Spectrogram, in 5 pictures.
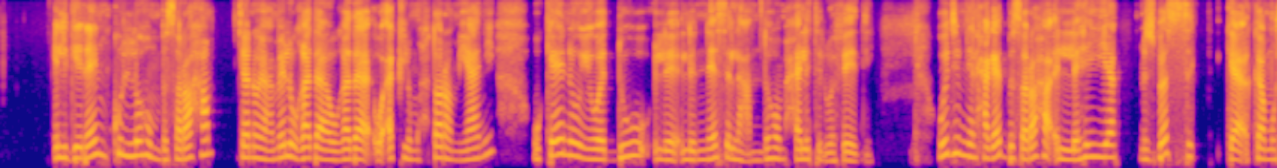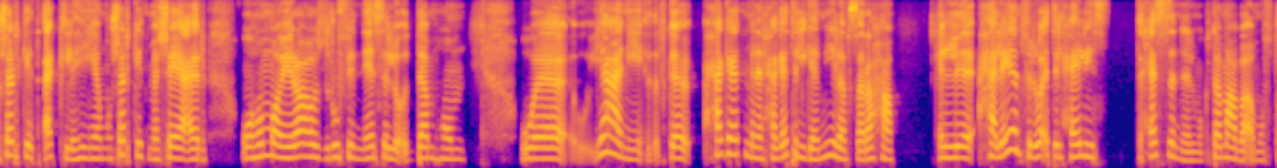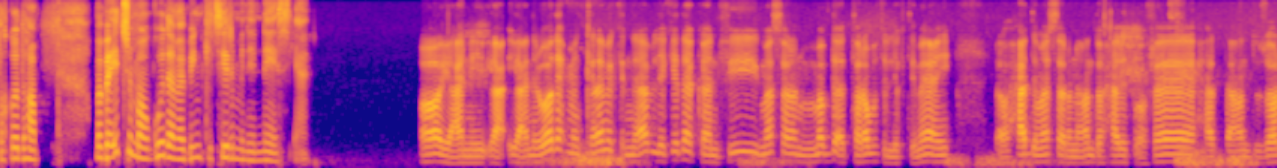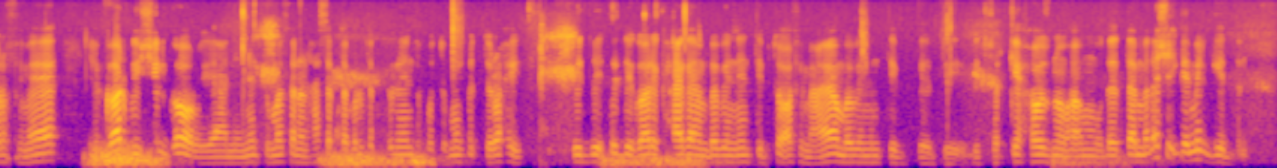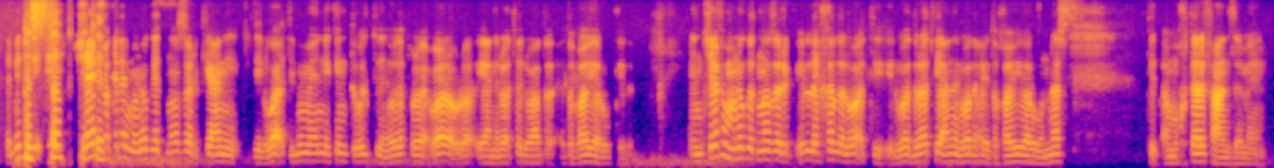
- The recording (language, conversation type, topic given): Arabic, podcast, ليش بنحب نشارك الأكل مع الجيران؟
- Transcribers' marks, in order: unintelligible speech; other background noise; unintelligible speech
